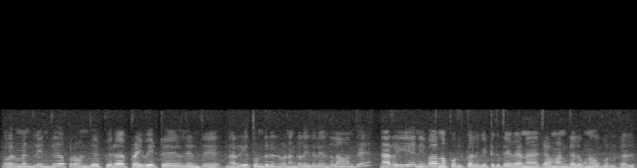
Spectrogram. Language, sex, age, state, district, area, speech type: Tamil, female, 18-30, Tamil Nadu, Thoothukudi, rural, spontaneous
